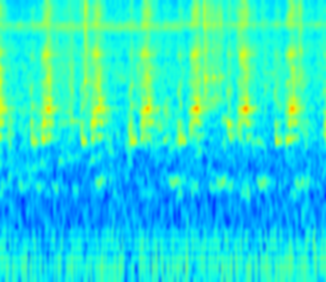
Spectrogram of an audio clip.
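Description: Birds calling in short, repeated chirps, about one every two-thirds of a second.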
